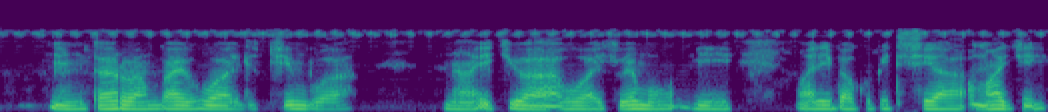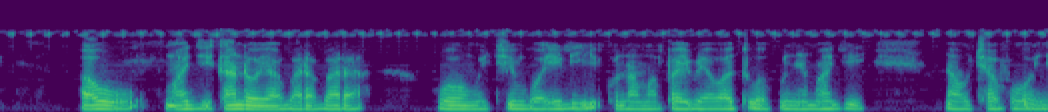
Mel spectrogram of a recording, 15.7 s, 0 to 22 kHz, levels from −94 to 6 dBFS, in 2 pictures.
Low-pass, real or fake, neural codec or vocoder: 7.2 kHz; fake; codec, 16 kHz, 16 kbps, FunCodec, trained on LibriTTS, 50 frames a second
